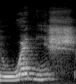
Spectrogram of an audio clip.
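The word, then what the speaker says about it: Voynich: aller voir elle s'inspire donc du manuscrit de wanish alors ça s'écrit V o y n i C H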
